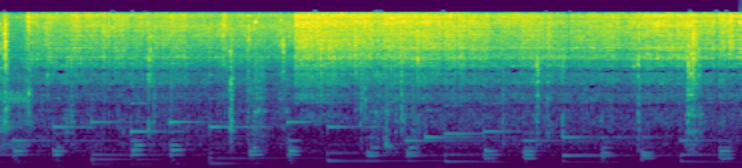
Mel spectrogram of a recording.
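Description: Yellowtail and daikon pieces sizzling as they fry in a frying pan, a steady hiss that grows louder about three seconds in.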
